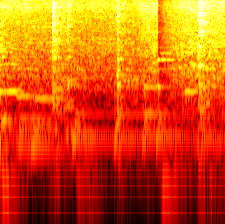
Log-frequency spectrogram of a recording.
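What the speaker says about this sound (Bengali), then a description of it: "আপনারা দেখতেও পাচ্ছেন সুন্দর ভাজা ভাজা হচ্ছে চিকেনগুলো" Chicken pieces frying in a pan for a coconut stew, a loud close sizzle broken by a few sharp scraping stirs at regular intervals, with no voices.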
